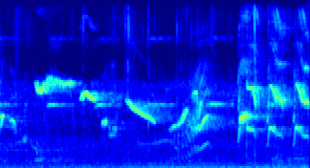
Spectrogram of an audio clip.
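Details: Green parrots gathering in a growing group call with shrill drawn-out whistles, rising and falling slurs and harsh chirps, several birds overlapping.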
